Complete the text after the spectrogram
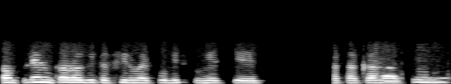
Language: Hindi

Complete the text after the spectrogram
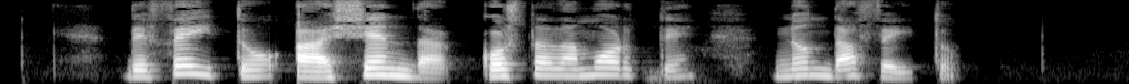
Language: Galician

